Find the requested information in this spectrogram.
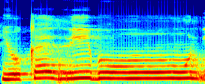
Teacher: یہاں پر پھر واو مدہ ہے، اس کو 3 الف کے برابر اس لیے کھینچیں گے کیونکہ یہ وقف کے آخر میں آیا ہے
